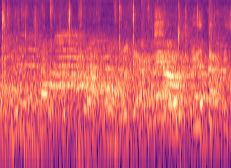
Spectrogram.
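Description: Several voices calling out and talking over one another during open play in a football match.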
